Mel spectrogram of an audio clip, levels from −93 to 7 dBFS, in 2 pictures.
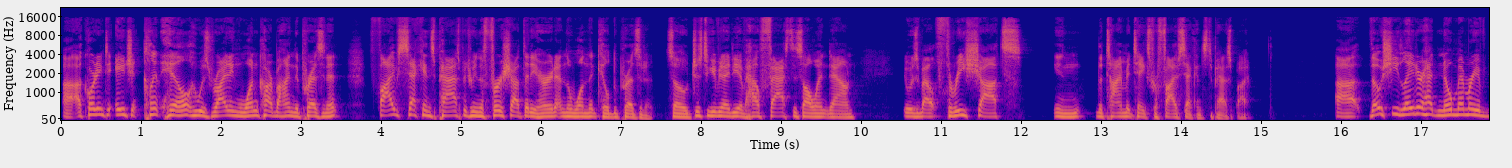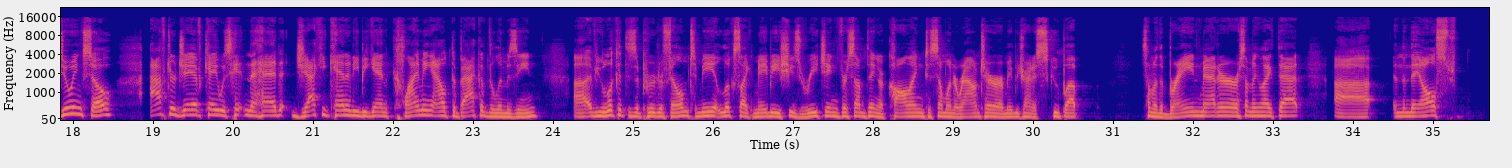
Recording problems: none

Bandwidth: 15.5 kHz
